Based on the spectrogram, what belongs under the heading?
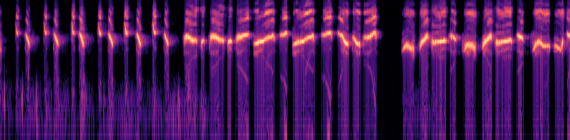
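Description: A Hwamei sings loud, varied phrases: quick repeated notes at first, then rich slurred whistles rising and falling in pitch, with a short pause partway through.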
